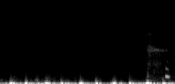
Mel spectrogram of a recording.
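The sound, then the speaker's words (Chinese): A fast heartbeat thumps steadily with low, muffled beats in quick succession, clear, with a faint brief rustle near the end. “喘气的声音再增加快一点的话，一般心跳就会变急促，好像科学上是这样子的吧。”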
